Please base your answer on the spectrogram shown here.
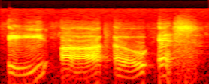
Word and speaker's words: Eros: influence of Cockney stagehands she added an H where there shouldn't have been one what then spell it as she spelled it but without the H e r o s precisely and here he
